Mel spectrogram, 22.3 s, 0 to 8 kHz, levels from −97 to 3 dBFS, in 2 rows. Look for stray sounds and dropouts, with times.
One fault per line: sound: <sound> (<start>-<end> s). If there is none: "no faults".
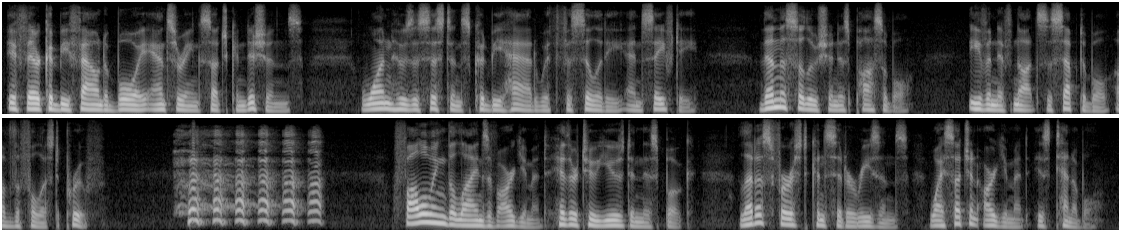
sound: laugh (12.9-14.4 s)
